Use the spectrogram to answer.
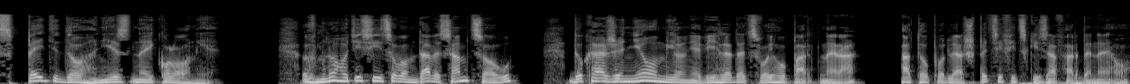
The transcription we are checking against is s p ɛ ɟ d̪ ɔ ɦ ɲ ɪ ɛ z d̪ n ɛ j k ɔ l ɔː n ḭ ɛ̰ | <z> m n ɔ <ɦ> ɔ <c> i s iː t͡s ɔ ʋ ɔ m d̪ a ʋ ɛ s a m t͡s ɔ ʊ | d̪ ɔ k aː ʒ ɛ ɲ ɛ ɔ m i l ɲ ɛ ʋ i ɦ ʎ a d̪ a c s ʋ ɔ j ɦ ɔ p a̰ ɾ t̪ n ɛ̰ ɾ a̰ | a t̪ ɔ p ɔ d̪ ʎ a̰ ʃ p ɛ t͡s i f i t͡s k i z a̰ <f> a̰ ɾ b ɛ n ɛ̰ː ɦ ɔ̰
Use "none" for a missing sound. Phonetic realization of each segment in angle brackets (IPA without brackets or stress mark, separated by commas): v, ɦ, c, f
